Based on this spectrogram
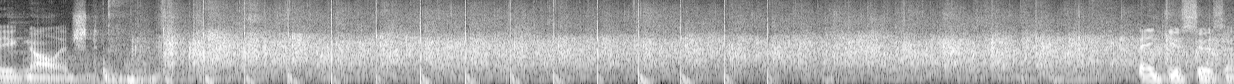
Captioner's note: applause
